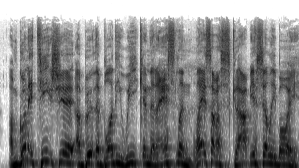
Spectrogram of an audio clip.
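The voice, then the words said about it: Exaggerated Scottish accent. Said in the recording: “You put on a great Scottish accent. ... You always put a more Scottish accent.”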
